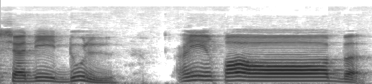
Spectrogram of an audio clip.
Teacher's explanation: Dan diberikan pantulan kerana ba merupakan huruf qalqalah.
